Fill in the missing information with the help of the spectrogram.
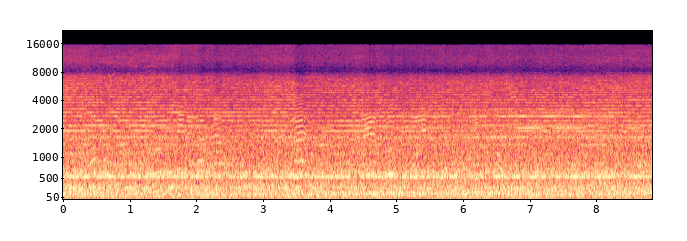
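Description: Heavy fuel oil purifier (centrifugal separator) running: a steady machinery hum with one held mid-pitched tone over a faint hiss.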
